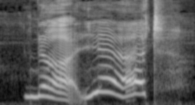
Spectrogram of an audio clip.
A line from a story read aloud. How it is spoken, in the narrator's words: yawned a little snapping turtle who had been drowsing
